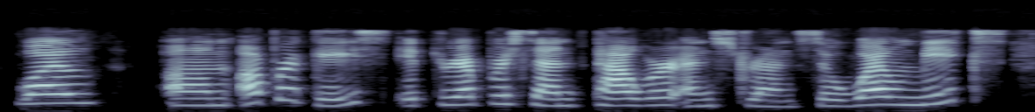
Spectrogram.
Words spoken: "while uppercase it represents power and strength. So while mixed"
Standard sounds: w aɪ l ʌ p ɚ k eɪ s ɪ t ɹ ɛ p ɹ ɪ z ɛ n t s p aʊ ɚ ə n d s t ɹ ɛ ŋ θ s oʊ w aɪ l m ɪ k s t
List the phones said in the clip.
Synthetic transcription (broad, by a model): w aɪ l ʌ p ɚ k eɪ s ɪ t ɹ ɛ p ɹ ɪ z ɛ n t p aʊ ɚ ə n d s t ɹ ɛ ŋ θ s oʊ w aɪ l m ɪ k s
